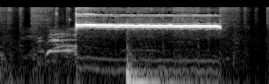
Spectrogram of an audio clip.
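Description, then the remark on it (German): A loud, shrill referee whistle blasts once and holds steady for about a second and a half, with a thud and some background chatter around it. “Brauche ich nicht, ist doch gepfiffen.”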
